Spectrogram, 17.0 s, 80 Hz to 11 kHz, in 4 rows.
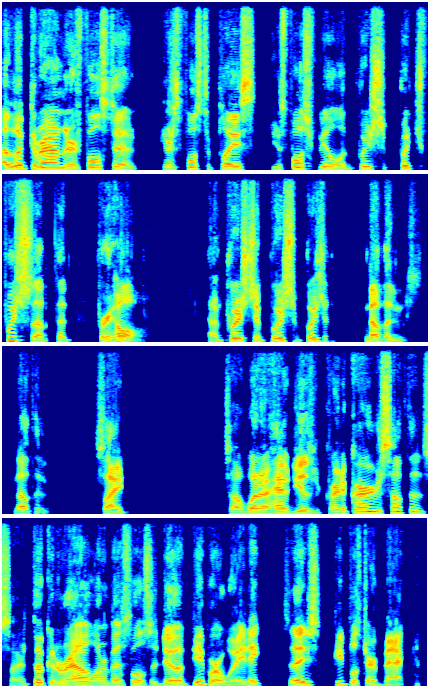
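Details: Stroke survivor who has had aphasia since 1990; finding: aphasia.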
